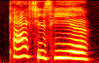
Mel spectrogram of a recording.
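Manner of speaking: put-on high, loud, drawn-out child's squeal; little girl squealing, stretched out high; excited squeal. A narrator's reading. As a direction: squeal the news with delight. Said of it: "Madison squealed as she ran".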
